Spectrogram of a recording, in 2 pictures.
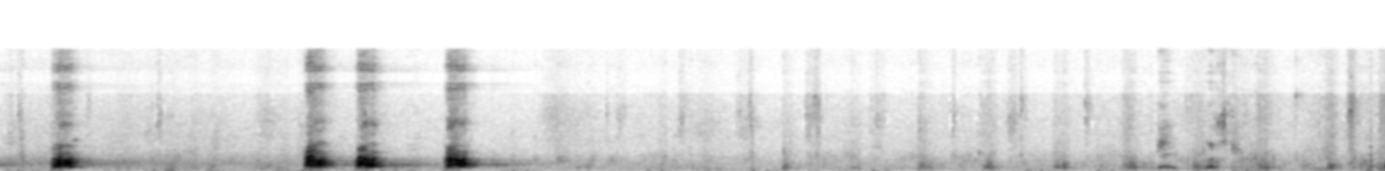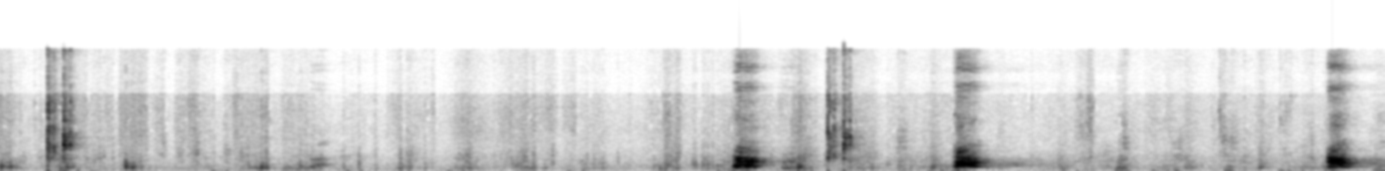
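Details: Shetland Sheepdog in agility training, working a box with a jump grid as a running-contacts foundation; sharp, short barks, singly and in quick pairs, about seven in all, with footsteps and quieter movement between.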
